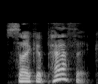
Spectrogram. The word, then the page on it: psychopathic: British English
